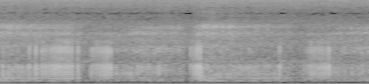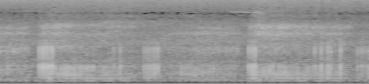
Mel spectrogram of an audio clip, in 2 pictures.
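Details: Contented cat purring with a soft, even rumble, each breath in and out making a slightly louder pulse roughly every one to two seconds, in a quiet room.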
